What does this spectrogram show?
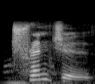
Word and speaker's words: trenches: we have the word trenches so with this word there's a tr at the beginning so instead of saying trench trenches it's a sure sound a c-h-r good just like that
